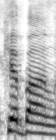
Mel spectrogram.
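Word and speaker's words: Kevan: It's Kevon Lannister, not Kerwin. It's Kevon for people that's listening for y'all.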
